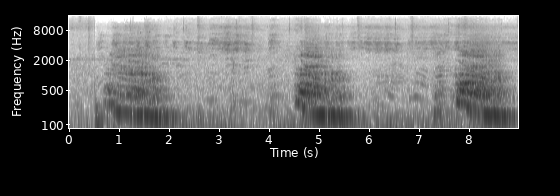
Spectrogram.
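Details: Captive lion at a zoo roaring: three deep, moaning roars, each about two seconds long and spaced roughly three seconds apart, with a grunting onset and a low drawn-out tail.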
